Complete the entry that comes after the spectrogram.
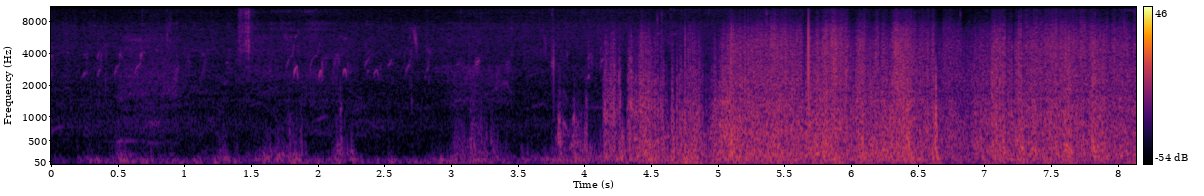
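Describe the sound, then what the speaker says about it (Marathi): Strong evening wind blows outdoors and buffets the microphone in loud, continuous gusts that grow heavier partway through. "किती वारा सुटलाय."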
